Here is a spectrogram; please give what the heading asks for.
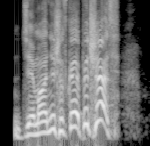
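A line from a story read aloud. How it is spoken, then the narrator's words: Sharp shout. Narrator (Russian): резко выкрикнул Арк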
